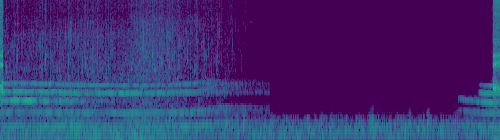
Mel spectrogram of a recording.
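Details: A gray whale gives long, even underwater moans at a steady, slightly falling pitch before fading, then starts a second rising call, over a deep continuous rumble; gray whales migrate between Alaska and Mexican lagoons, where females calve.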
